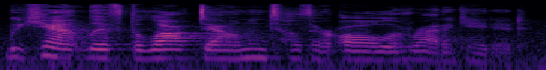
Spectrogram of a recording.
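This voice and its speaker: A woman's voice: fairly low pitch, fairly even intonation, brisk, fairly bright tone, a little hiss or hum. Resolute, plain-spoken young woman director. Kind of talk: naturalistic video game acting.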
